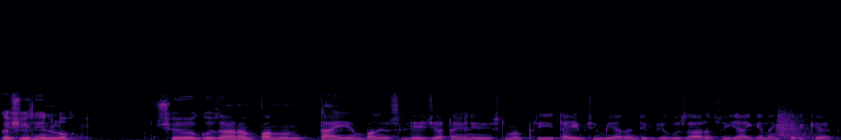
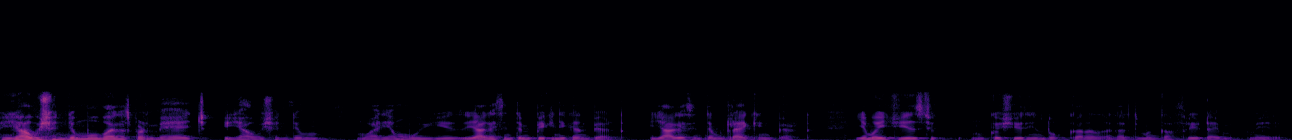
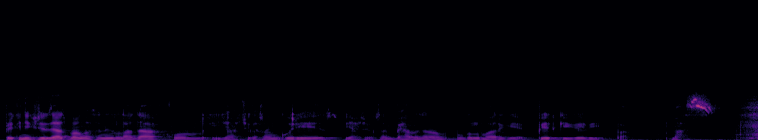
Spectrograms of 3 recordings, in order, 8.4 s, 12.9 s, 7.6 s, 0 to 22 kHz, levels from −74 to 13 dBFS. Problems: background sounds at intervals, low volume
